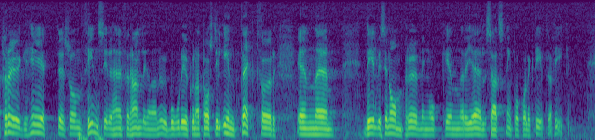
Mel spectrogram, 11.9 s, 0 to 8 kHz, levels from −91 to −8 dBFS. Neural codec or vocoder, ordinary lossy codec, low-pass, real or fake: codec, 16 kHz, 8 kbps, FreqCodec, larger model; none; none; fake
